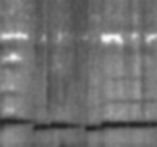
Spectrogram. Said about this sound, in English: Finally, it's not just humans who do this. Look who's singing in the shower. Okay, it's not the rainforest, but this bird sure does seem to be enjoying himself.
